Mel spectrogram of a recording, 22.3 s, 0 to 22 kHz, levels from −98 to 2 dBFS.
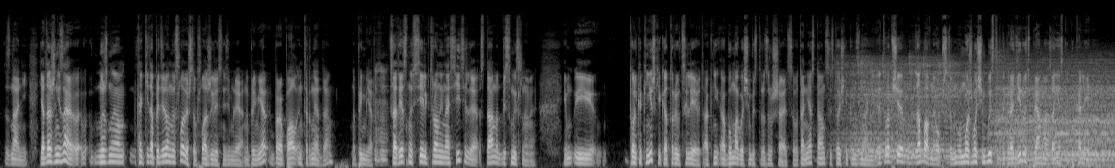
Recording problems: machinery noise; loud; from 17 s on; 5 dB below the speech

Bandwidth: 15 kHz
